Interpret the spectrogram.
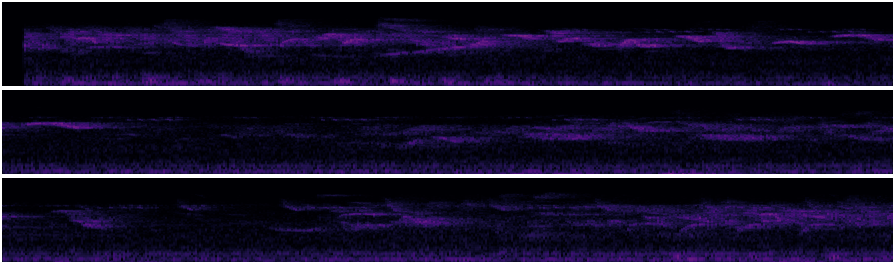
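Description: Faint birdsong: several small birds chirping in quick, overlapping calls, thinning out in the middle and picking up again near the end.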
